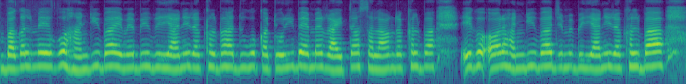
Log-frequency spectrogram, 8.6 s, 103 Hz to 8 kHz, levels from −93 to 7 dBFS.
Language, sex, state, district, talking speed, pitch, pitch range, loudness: Bhojpuri, female, Uttar Pradesh, Ghazipur, 180 wpm, 250 Hz, 240-260 Hz, -17 LUFS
